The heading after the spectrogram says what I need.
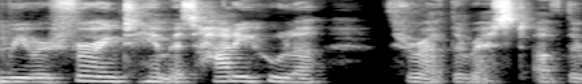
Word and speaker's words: Harry Hole: description box, says that how we should pronounce it, or how it would be pronounced in Norwegian, is Harry Hule. There we go. I'm going to be referring to him as Harry Hule throughout the rest of the review.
